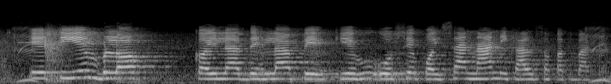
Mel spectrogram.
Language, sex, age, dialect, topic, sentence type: Bhojpuri, female, 18-24, Northern, banking, statement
